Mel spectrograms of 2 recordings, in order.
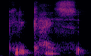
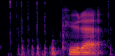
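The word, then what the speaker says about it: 繰り返す: Kurikaisu. Wait, I almost messed up there. Kuri. Kure. No, kurikaisu. Kurikaisu. Kuri. I keep making this mistake with this I and the E.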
